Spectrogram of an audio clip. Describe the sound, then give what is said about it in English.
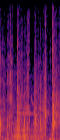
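Quick, rhythmic footsteps of a runner on a wintry morning run, each stride a soft crunching thud in an even, rapid pattern. “This is the sound of a wintry morning run.”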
